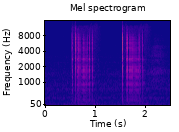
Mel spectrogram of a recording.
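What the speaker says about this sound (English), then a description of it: "The floor creaked ominously as the shadow approached me with slow, measured footsteps." Wooden floor creaking ominously in the game Hakuoki, two slow, drawn-out creaks about a second apart, each a rasping groan of boards under weight, close and quiet with no voices.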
